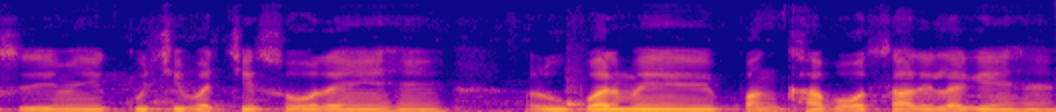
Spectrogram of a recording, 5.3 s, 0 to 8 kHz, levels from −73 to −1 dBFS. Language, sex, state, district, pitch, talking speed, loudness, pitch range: Hindi, male, Jharkhand, Ranchi, 125 Hz, 145 wpm, -20 LUFS, 125-130 Hz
